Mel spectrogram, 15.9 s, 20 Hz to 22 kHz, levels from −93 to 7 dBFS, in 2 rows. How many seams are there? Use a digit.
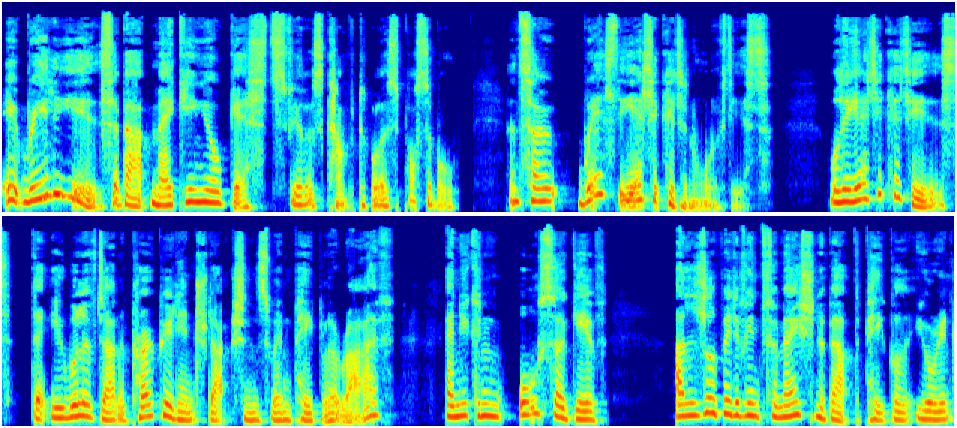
0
